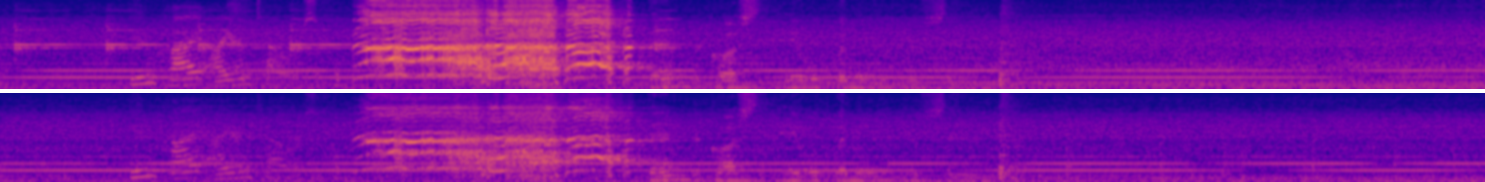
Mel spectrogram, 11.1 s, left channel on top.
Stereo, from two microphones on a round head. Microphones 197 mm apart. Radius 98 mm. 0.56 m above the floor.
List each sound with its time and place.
1.0 s a man speaking: 5° right (ahead or behind), 0.7 m; by 2.5 s 50° left (ahead or behind), 2.5 m
2.6 s crying: 65° left (ahead or behind), 1.1 m
4.8 s a man speaking: 20° right (ahead or behind), 1.7 m
7.5 s a snare drum: 40° right (ahead or behind), 3.5 m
